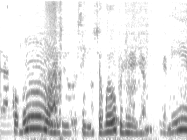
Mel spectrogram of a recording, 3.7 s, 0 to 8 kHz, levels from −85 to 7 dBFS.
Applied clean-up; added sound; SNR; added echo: classical method spectral subtraction.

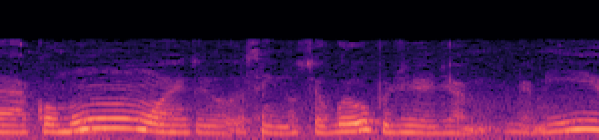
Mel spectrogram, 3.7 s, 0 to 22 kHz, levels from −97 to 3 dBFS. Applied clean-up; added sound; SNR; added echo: none; none; none; none.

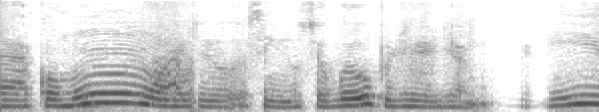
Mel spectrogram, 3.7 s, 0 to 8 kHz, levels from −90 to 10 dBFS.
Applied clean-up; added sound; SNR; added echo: neural mask model RNNoise.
